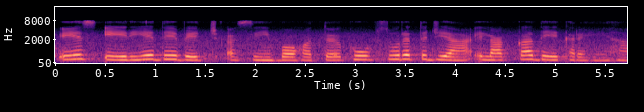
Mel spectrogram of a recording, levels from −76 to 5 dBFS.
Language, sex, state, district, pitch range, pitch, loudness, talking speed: Punjabi, female, Punjab, Kapurthala, 230-285 Hz, 245 Hz, -16 LUFS, 125 wpm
